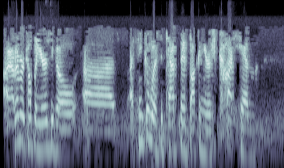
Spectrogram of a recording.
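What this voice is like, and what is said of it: Mild Canadian accent. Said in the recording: “a Canadian accent. It's not like, it's not even like a super thick, like Northern Wisconsin type of thing, but there's just a couple words that you just, you hear it and you're like, oh, Canada.”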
